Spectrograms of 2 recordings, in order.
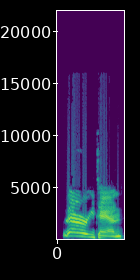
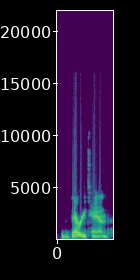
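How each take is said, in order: First: VERY drawn out slow, starting high and gliding down; slow, loaded "very tanned", pitched up on VERY; emphatic stretched VERY. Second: Said in the usual way. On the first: Real, not acted. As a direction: stretch the word VERY for pointed emphasis. Repeats the phrase for emphasis.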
